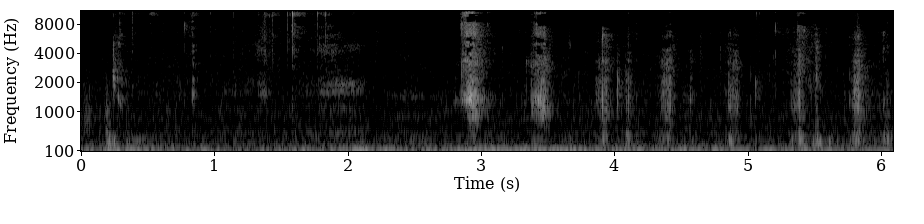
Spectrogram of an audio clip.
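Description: Faint close-up chewing and crunching of crisp food in the mouth: irregular bites, the loudest crunch about three seconds in.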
